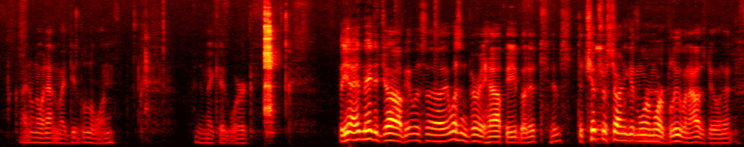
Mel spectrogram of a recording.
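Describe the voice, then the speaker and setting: A man's very fast, medium-pitched speech with a dark, mellow tone, lively intonation, big swings in loudness and long, frequent pauses. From United States. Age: 60s. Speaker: machinist. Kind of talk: casual chat. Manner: blunt, profane ranting.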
